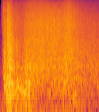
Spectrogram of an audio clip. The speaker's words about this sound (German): Platsch! Erneut ein Eimer voll mit Wasser Eo und diesmal sogar Mausern traf.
